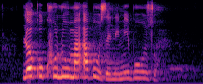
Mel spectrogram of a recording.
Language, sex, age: Zulu, female, 29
